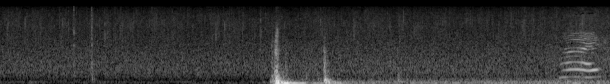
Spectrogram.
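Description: Steady patter of rain on a car's windshield and roof, heard from inside the car. A bit under three seconds in comes a heavy thump with a second knock just after, as a car door is opened, and the rain is louder through the open door from then on.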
